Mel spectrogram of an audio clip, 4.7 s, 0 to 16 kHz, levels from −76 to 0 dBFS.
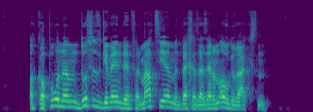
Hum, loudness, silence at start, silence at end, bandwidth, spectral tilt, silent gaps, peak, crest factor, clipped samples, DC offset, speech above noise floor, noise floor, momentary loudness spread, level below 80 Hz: none; -22 LUFS; 0.45 s; 0.7 s; 11.5 kHz; -5.5 dB/octave; none; -6 dBFS; 16 dB; under 0.1%; under 0.1%; 48 dB; -70 dBFS; 10 LU; -64 dBFS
